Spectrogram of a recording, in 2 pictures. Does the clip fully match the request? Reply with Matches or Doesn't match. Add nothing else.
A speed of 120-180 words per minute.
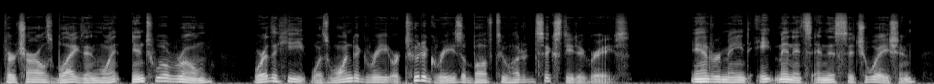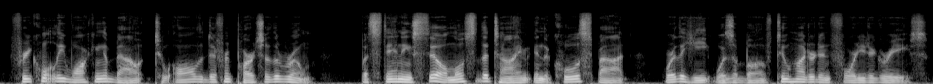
Doesn't match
